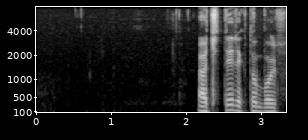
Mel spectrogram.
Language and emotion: Russian, neutral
